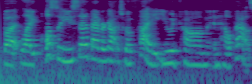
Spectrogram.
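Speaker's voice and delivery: ordinary delivery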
